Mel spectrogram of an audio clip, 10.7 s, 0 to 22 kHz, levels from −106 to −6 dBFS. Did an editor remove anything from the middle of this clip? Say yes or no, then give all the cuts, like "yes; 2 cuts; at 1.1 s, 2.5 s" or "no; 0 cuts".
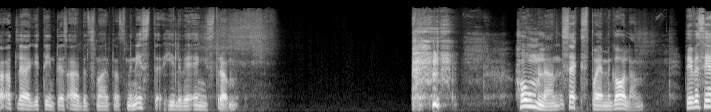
yes; 3 cuts; at 1.0 s, 8.4 s, 8.8 s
